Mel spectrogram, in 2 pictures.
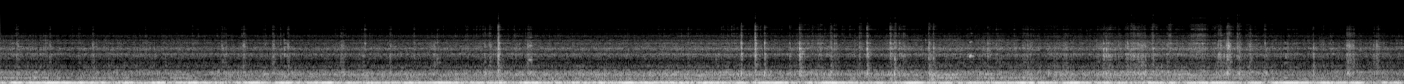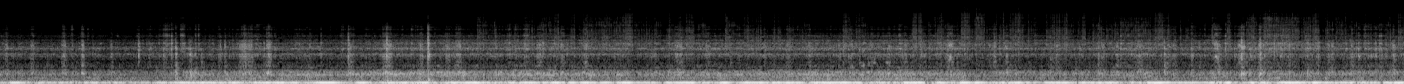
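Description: Open-cockpit sports car's engine running steadily at low speed, heard from a camera mounted on the car, over a heavy continuous low rumble with small rattles.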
